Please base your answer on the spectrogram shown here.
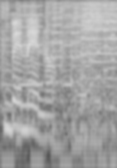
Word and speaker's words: Veneno: 20000 credits Veneno (This is the Spanish pronunciation) I gave Veneno 3 stars.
